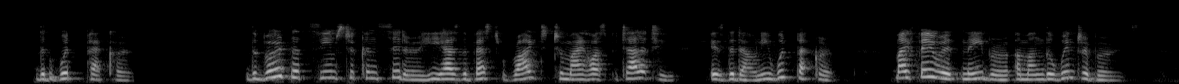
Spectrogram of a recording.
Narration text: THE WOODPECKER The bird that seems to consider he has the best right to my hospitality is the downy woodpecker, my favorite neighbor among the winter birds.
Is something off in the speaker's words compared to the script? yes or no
no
